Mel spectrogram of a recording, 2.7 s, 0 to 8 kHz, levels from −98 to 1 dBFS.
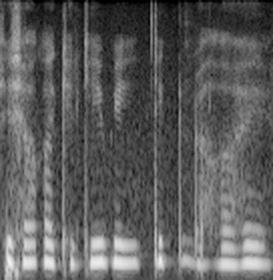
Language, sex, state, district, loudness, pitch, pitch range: Hindi, female, Arunachal Pradesh, Papum Pare, -17 LUFS, 190 Hz, 185-200 Hz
